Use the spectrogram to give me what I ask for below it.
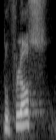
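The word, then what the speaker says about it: τυφλός: Ciegos, viene del griego tuflos, así, T-U-F-L-O-S, y acento en la O.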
